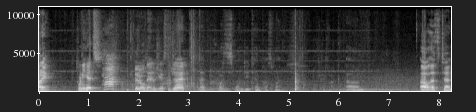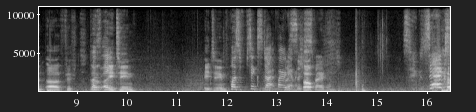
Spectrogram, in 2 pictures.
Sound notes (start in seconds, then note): 3.9 quietly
